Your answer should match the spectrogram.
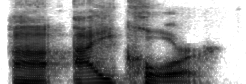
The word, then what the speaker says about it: I-Corps: Yeah, it's not an innovation corpse. It's Innovation Corps, even though it's spelled with a P. – So say it again. What's it called? – I-Core. It's I-C-O-R-P-S. – Okay. – The P is silent. They make sure it's not an I corpse, it's an I core.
